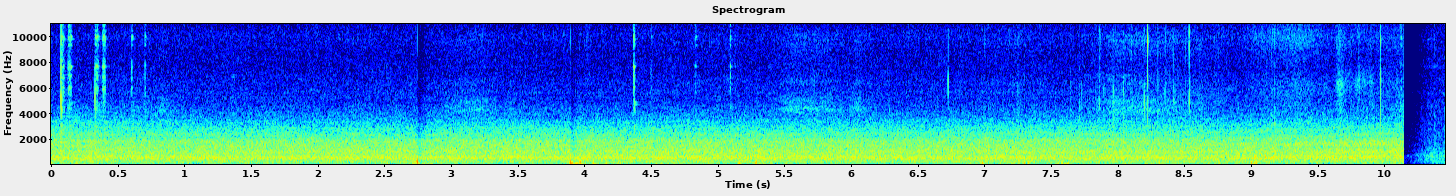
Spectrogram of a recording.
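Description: Steady rushing of water from Raven Cliff Falls, a tall cascading waterfall, with a couple of soft bumps about three and four seconds in.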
